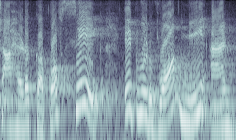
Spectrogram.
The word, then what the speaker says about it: sake: Now, what is this sake? You can see here in the book. A popular Japanese drink that is pronounced like fa in father and k rhymes with way.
